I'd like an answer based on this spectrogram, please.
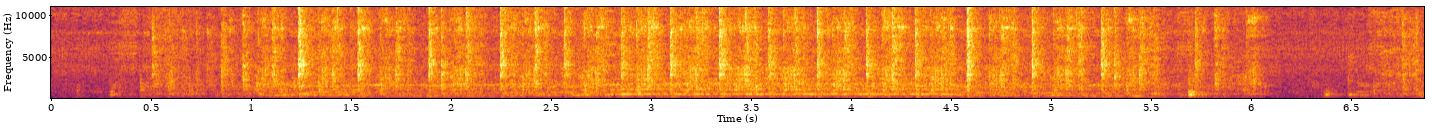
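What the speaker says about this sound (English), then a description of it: "I'm just going to stitch around near the very edge of the red square" Sewing machine stitching around the edge of a red fabric square on a Christmas card hanger, a steady close whir of rapid needle strokes that slows and stops near the end.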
